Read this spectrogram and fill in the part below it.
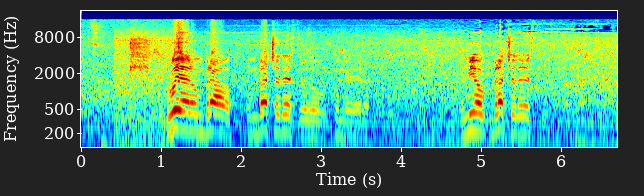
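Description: A young man speaks calmly and close by, outdoors.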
